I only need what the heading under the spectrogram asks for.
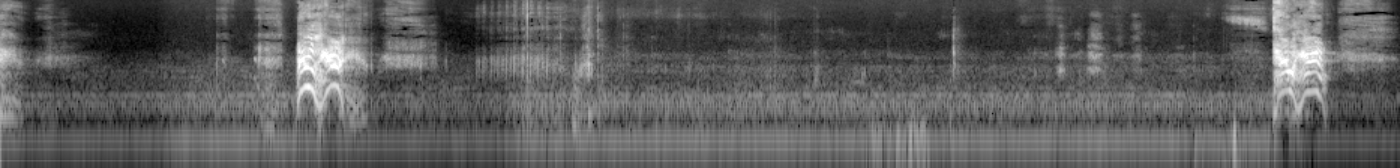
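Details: Angry chihuahua giving two sharp, high yapping barks several seconds apart, separated by quiet stretches, over a steady low electrical hum indoors.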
